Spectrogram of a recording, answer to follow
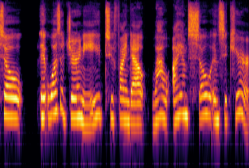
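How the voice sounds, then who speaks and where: A woman with a Korean accent speaks at a very slow pace and a high pitch. The sound is dry and close, with no echo. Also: ordinary pitch variation. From South Korea (Seoul). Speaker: tech executive. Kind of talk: interview conversation.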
